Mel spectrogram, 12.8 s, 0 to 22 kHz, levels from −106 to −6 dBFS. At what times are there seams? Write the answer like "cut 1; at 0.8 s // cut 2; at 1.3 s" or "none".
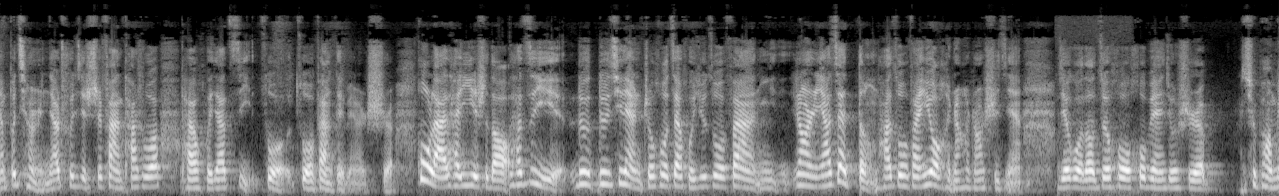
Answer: cut 1; at 4.1 s // cut 2; at 10.5 s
